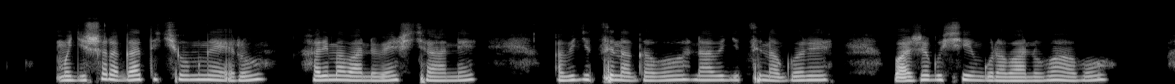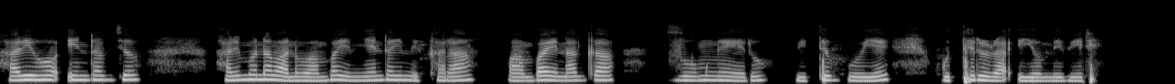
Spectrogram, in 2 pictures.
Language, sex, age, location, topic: Kinyarwanda, female, 25-35, Nyagatare, government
